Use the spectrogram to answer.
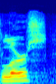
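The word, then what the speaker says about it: loess: of wind blown silt luss l-o-e-s-s it's a german word pronounced lurse uh is win-bone silt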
